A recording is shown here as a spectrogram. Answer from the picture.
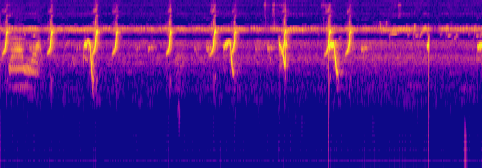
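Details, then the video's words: Quail giving short, sharp chirps that drop in pitch, several overlapping at an uneven pace, over a steady high-pitched whine. "сайроки бедана Садои Batair Ki Awaz Quail sounds بٹیروں کی آواز"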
